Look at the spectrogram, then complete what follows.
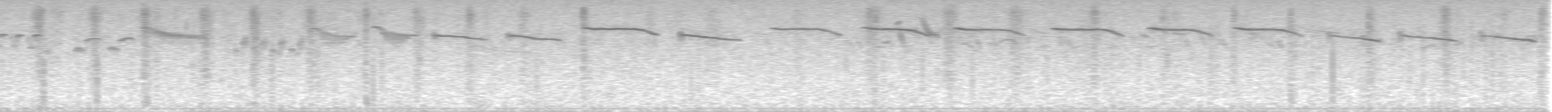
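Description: A bird calling over and over in short, high, slightly falling whistled notes, about two a second. A faint steady low hum runs underneath.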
